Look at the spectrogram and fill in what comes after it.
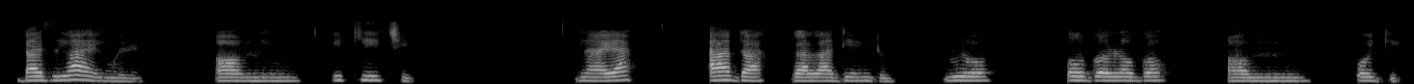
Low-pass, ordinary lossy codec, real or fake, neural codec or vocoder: none; none; fake; codec, 16 kHz, 1 kbps, FreqCodec, smaller model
